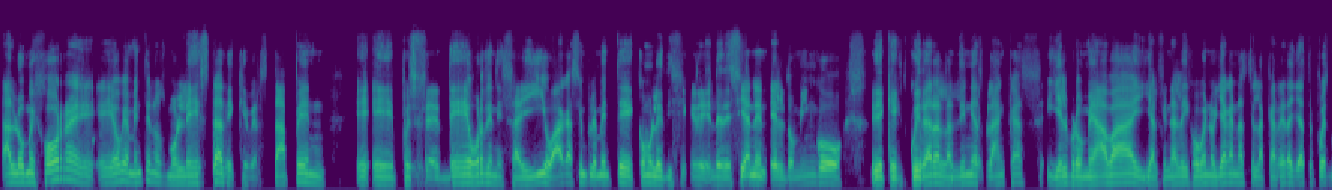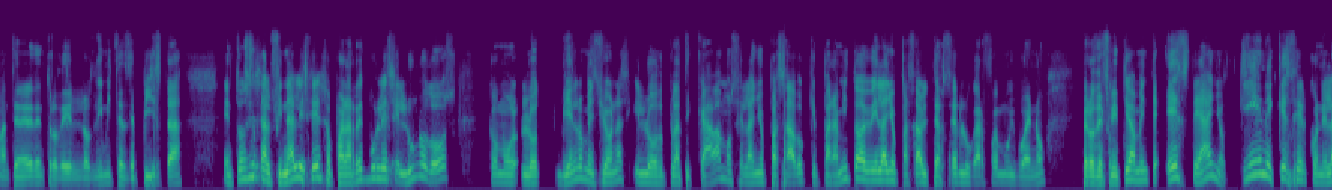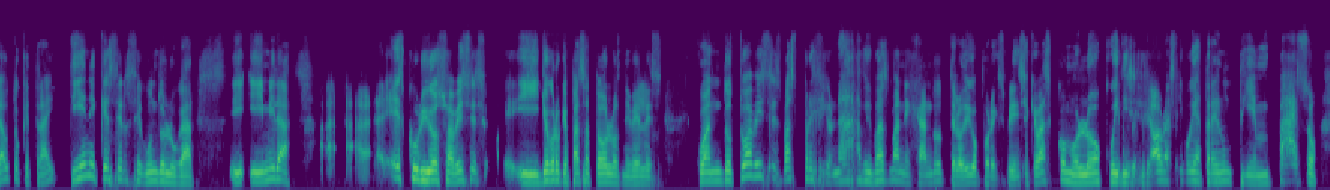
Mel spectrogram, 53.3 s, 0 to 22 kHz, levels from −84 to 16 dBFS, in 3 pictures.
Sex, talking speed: male, 175 wpm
